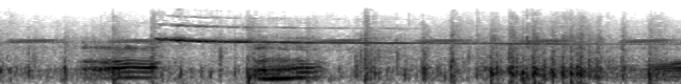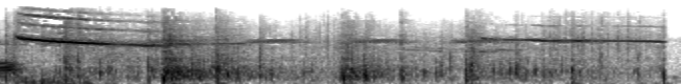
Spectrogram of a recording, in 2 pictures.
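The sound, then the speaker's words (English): Fireworks exploding, with whistling shells that rise and fall in pitch among sharp cracks and crackling bursts that go on throughout, under excited shouting voices. “Why didn't you tell me that these things exploded? I'm sorry? The fireworks, they exploded.”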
